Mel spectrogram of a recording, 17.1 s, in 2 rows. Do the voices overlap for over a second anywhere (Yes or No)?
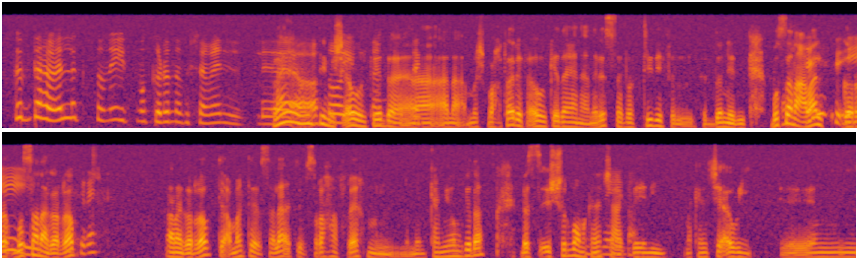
Yes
